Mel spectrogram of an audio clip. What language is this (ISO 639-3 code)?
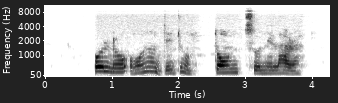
yor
